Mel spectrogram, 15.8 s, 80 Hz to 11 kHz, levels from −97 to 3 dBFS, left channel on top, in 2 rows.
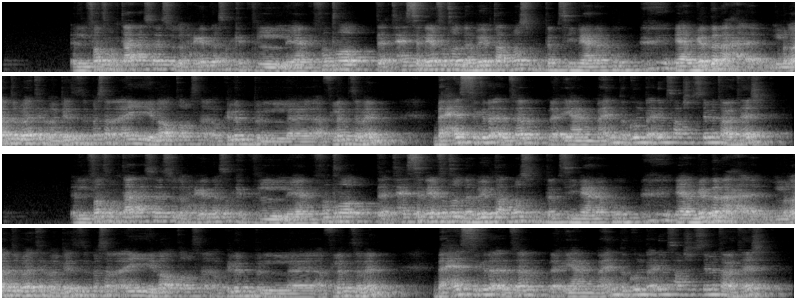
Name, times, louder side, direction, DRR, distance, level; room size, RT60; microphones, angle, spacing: voice 1, 0.7-11.7 12.2-15.5, left 2 dB, 45° left, -2 dB, 0.8 m, -26 dB
2.3 x 2.2 x 3.3 m, 0.81 s
head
